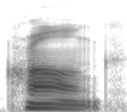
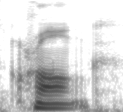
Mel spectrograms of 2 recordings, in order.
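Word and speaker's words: Krank: I thought it was Kronk. Because it's French. One, right? Yeah, the bald one. Okay, the bald freak. Like you spell it crank, but it's French, so it's Kronk.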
